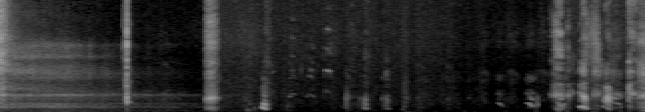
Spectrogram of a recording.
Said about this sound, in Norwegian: Hvorfor, er driver du og smatter inni mikrofonen? Jeg smatt når du puster, så når du sier det, det, det er blitt en helt egen greie.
